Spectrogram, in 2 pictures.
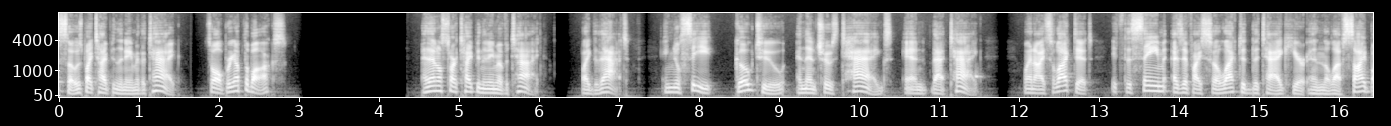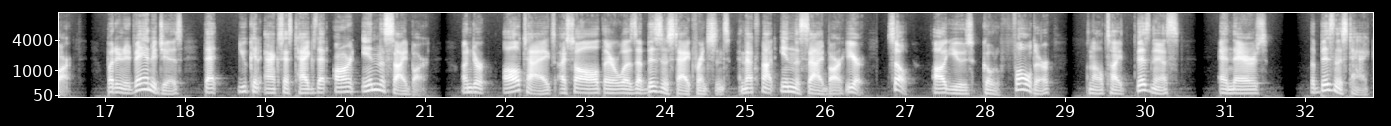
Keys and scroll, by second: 5.5-6.6 typing, 27.6 shift+super+g, 29.0-30.5 typing.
